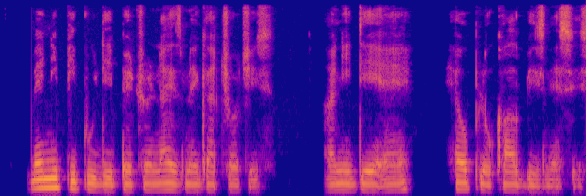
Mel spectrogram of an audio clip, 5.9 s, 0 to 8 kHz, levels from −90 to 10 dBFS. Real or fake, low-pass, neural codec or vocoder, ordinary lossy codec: real; 7.2 kHz; none; none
